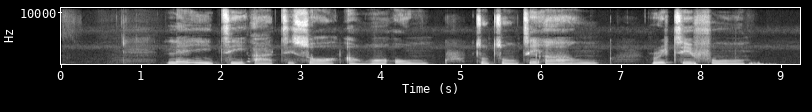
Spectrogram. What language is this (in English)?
Yoruba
